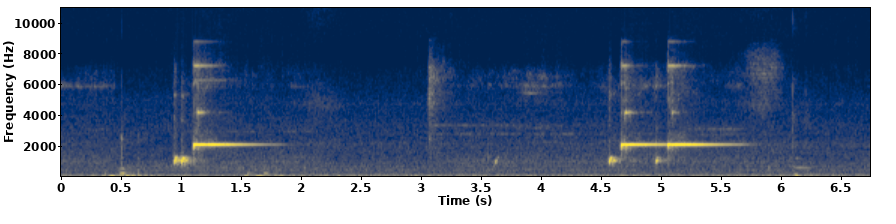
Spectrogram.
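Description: A video game menu chimes as a selection is confirmed.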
